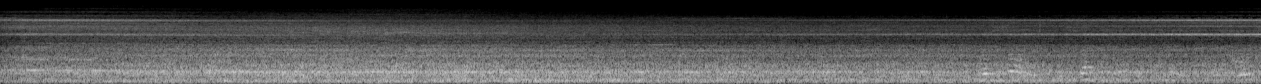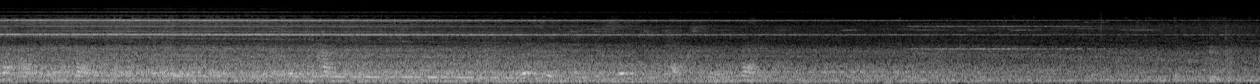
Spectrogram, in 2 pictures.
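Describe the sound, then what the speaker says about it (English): Electric train 745005 arrives at a platform in Ipswich station with a steady rolling rumble, a faint wheel squeal and an electric whine, fading slightly toward the end as it slows. "we've got the 1800 service to Norwich, now arriving to platform 3"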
